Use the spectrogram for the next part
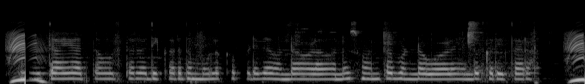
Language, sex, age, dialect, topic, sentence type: Kannada, female, 18-24, Central, banking, statement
